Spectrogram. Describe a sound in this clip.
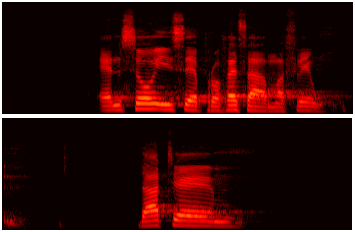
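A man speaks calmly into a microphone in a large room.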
